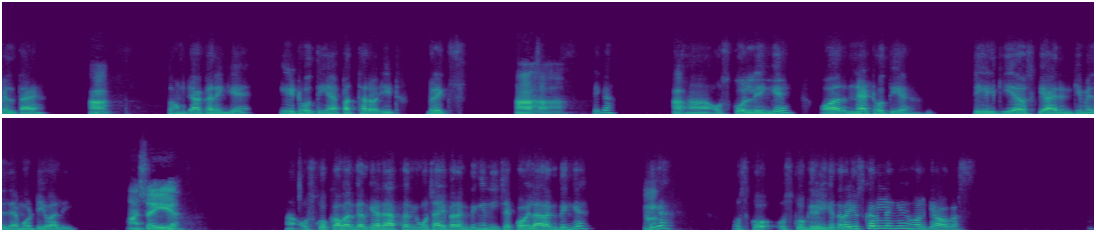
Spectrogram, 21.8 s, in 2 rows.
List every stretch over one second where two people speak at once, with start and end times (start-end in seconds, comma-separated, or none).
none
